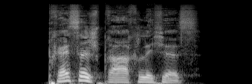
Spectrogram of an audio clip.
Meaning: strong/mixed nominative/accusative neuter singular of pressesprachlich
- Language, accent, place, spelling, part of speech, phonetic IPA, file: German, Germany, Berlin, pressesprachliches, adjective, [ˈpʁɛsəˌʃpʁaːxlɪçəs], De-pressesprachliches.ogg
